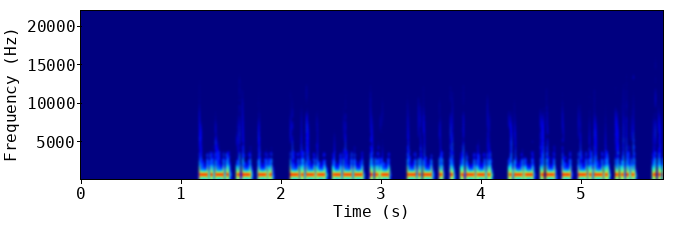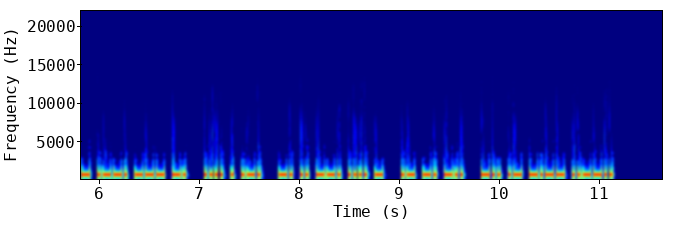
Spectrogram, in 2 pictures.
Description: Morse code, heard as a keyed tone, about 44 wpm, 700 Hz. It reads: CAN YOU KEEP WATCH UPON HER NIGHT AND DAY?
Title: Sentences from Top 1100 Words 45wpm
